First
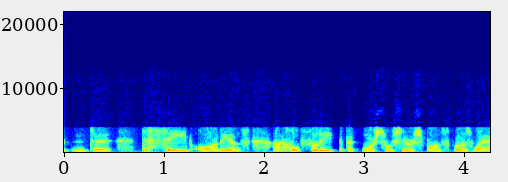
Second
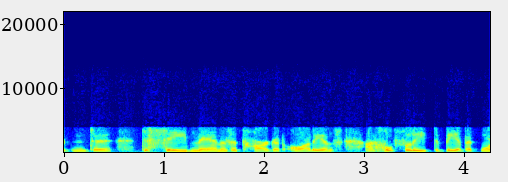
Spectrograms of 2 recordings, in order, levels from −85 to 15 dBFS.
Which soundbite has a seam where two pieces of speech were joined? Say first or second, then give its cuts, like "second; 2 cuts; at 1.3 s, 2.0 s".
first; 2 cuts; at 1.2 s, 2.8 s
